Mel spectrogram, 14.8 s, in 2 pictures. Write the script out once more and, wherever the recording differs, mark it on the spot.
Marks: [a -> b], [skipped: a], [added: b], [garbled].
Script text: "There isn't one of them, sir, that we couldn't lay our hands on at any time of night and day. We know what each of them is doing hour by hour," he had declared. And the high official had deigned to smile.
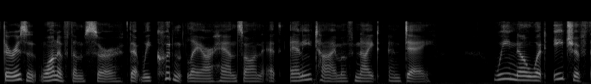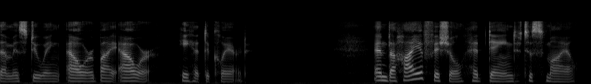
"There isn't one of them, sir, that we couldn't lay our hands on at any time of night and day. We know what each of them is doing hour by hour," he had declared. And the high official had deigned to smile.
